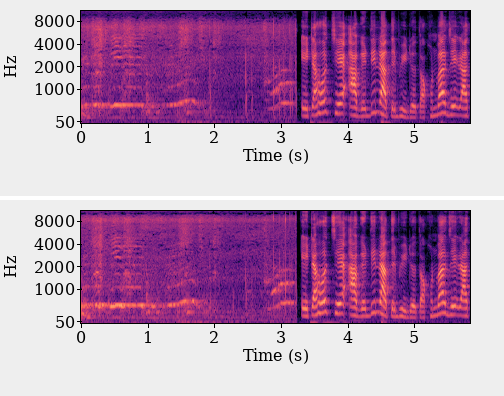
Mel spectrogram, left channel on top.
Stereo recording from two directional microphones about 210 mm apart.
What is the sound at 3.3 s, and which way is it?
A woman's voice, 20° right (ahead or behind).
